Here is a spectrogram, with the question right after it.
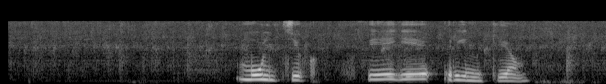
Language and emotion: Russian, neutral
